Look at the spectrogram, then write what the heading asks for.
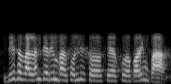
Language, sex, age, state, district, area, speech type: Tamil, female, 45-60, Tamil Nadu, Tiruvannamalai, urban, conversation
